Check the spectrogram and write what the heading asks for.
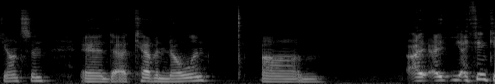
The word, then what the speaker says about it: Janson: JJ Jo Robin Steen Klaus Janson I think it's pronounced Johnson and Kevin Nolan I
